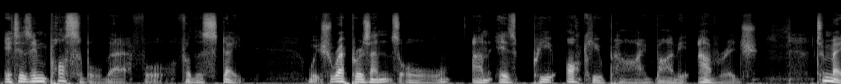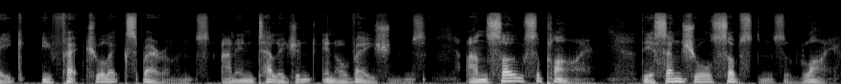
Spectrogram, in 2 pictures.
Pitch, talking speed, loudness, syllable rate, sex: 100 Hz, 110 wpm, -22 LUFS, 4.4 syllables/s, male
